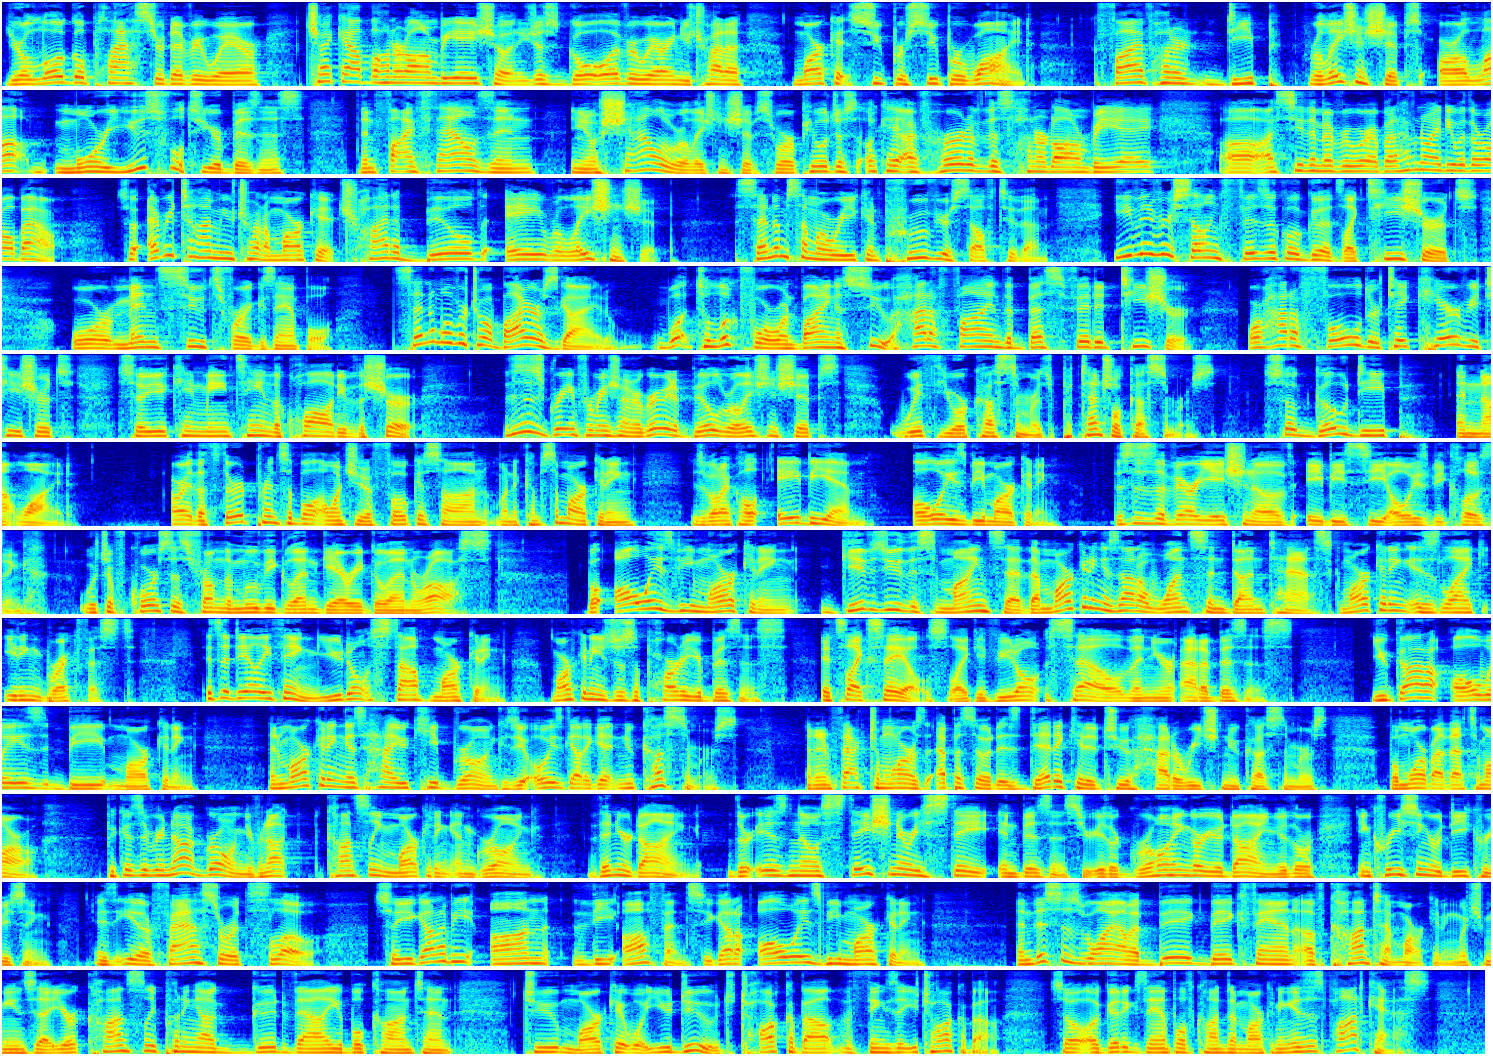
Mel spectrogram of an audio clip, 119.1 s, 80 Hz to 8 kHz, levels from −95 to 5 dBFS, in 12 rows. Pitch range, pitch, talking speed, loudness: 130-180 Hz, 150 Hz, 200 wpm, -17 LUFS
